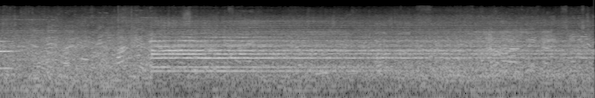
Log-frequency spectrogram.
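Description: A tram hums as it passes close by.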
